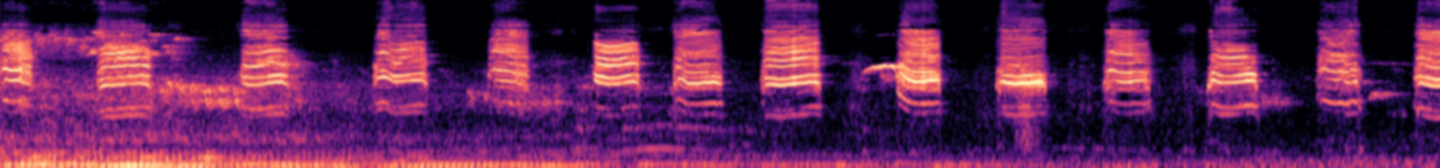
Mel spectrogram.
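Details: Common iora chick being hand-fed: a long run of buzzy, harsh, harmonic squawks repeated about once a second, growing louder and more insistent, over low rumbling handling noise.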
